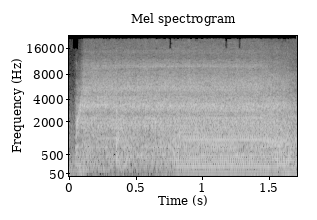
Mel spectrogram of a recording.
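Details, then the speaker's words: Dyson V11 Outsize (SV16) vacuum, dropped and with broken cyclone plastics causing low suction: cleaner head brush spins with steady high-pitched motor whine and even whir, no rattles or speed dips; normal brush motor running. "see it starts to rotate without problems you hear the motor sound without problems"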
